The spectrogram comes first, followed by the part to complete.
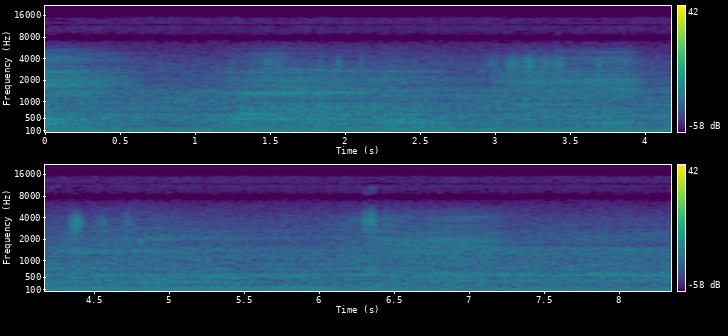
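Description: Quiet room tone: a low steady hum, with faint rustling and two small clicks.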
